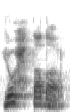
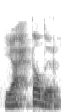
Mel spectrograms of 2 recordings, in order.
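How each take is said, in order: First: The first vowel is a 'u' sound. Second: The first vowel is an 'a' sound. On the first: The person is in the throes of death. The speaker calls it right. "نقول يحتضر بالضم" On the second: The person brings on their own death. The speaker calls it wrong. "ولا نقول يحتضر بالفتح"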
